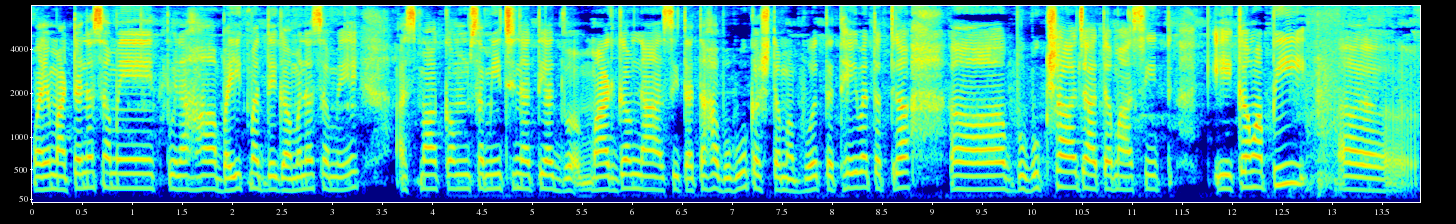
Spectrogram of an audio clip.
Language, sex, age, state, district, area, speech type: Sanskrit, female, 18-30, Karnataka, Belgaum, urban, spontaneous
